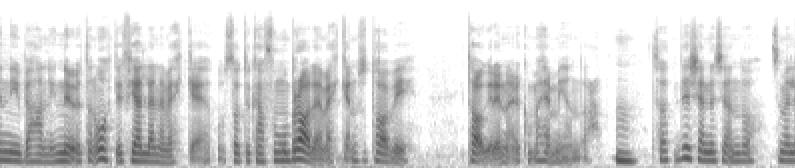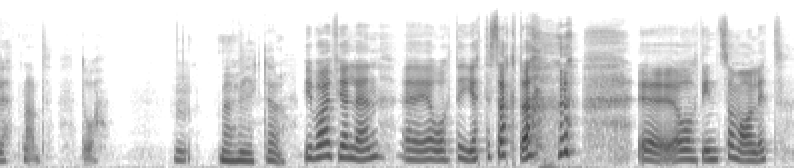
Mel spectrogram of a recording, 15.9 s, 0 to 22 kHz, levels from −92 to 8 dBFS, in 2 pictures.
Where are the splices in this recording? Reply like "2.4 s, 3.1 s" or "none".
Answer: 6.7 s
